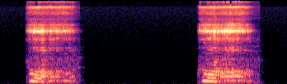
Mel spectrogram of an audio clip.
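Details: Person snoring during sleep: two loud, rough, rattling snores about three seconds apart, silent between them.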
